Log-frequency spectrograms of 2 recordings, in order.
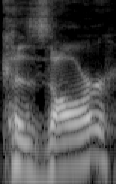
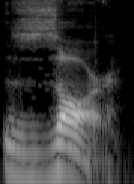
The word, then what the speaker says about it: czar: it's spelled c-z-a-r like kazaar but it's pronounced zar so i got a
